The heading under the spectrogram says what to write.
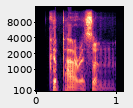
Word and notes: caparison: British English

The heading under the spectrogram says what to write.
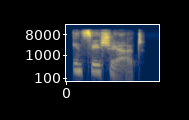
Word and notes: insatiate: Indian

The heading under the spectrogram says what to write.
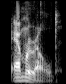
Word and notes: emerald: American English

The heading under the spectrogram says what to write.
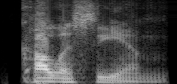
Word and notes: coliseum: American English

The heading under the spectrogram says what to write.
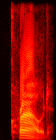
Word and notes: crowd: American English

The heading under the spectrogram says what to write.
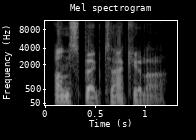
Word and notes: unspectacular: British English

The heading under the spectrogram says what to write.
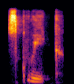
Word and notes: squeak: Indian

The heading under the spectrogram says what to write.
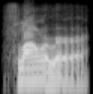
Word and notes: flowerer: American English

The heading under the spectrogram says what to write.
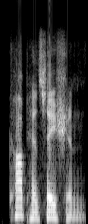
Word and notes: compensation: American English

